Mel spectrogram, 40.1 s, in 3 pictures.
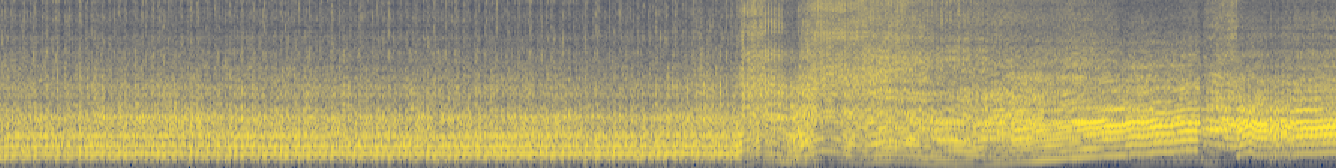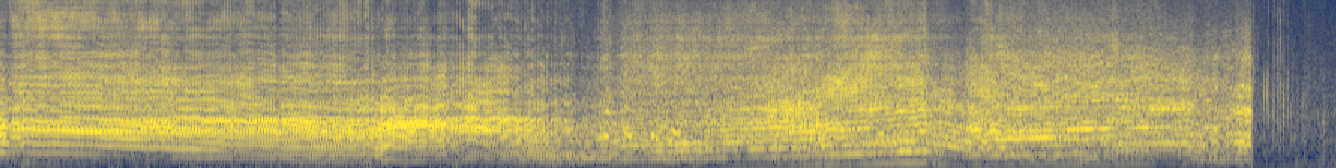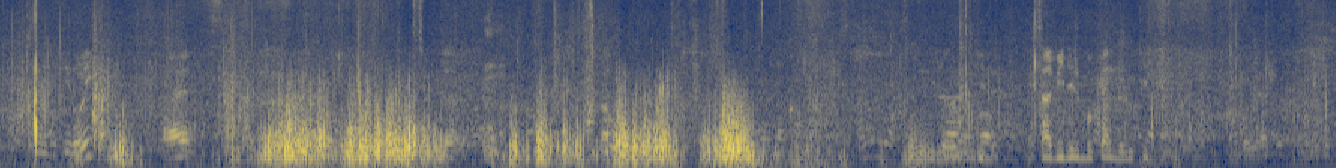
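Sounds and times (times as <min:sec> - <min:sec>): rally car engine revving away: 0:00.0 - 0:25.9.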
